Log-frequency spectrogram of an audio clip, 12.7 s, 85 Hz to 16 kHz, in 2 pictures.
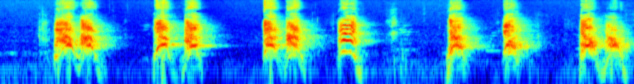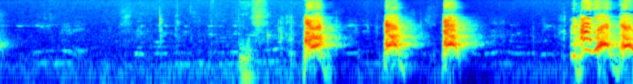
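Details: A 13-week-old Shiba Inu puppy, biting a brush, gives a run of short, sharp, high yapping barks with a brief pause midway.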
